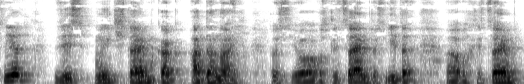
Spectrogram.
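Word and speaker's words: אדני: хуй йод в вов читается как yahoo но произносится как а данной никакого любого и здесь нет здесь мы читаем как адонай встречаем такие так их решаем господу то есть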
